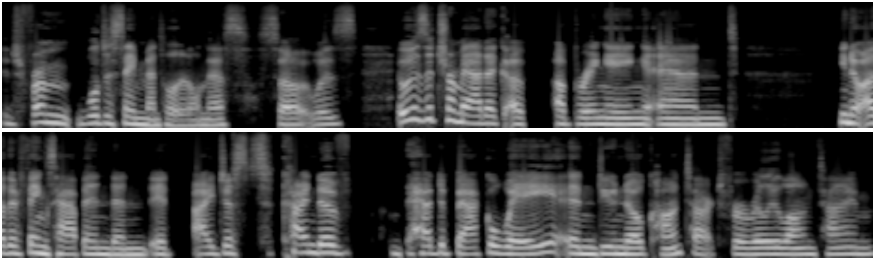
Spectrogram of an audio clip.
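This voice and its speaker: An unremarkable speaking voice with an American accent talks at a moderate pace with fairly even intonation. The sound is dry and close, with no echo. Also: woman, medium pitch for a woman, very clean recording, silent background. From US Upper Midwest (Minnesota). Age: 40s. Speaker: podcast host. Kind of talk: personal interview conversation.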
